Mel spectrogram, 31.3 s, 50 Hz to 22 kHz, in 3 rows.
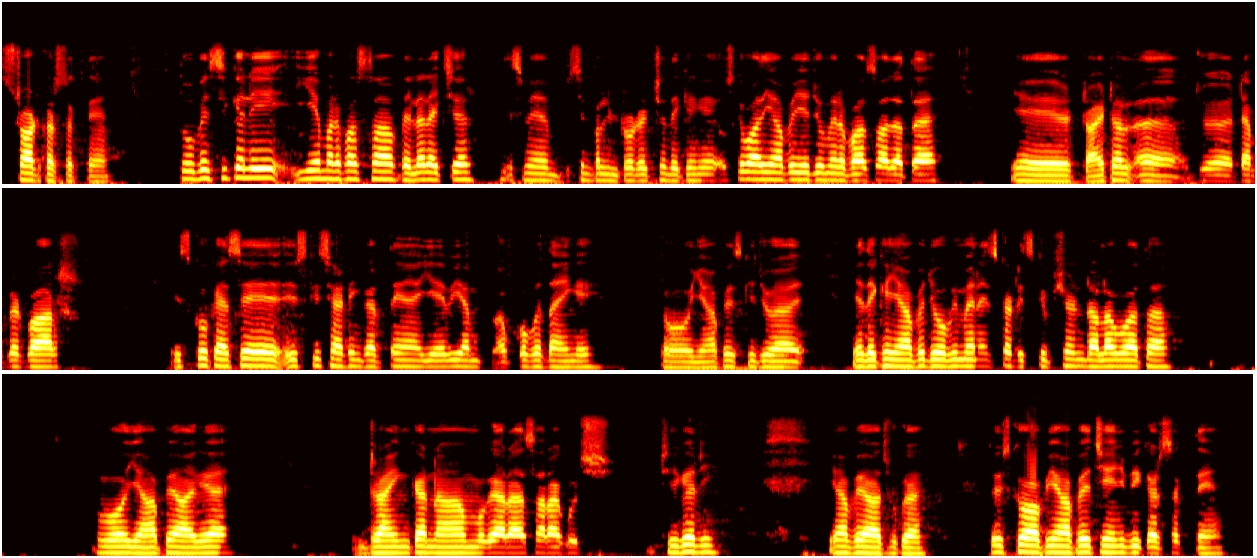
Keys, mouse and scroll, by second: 2.8-6.1 middle drag, 6.1-6.9 scroll up 1, 6.9-17.2 middle drag, 17.2-17.5 scroll up 1, 18.7-20.8 middle drag, 20.8 click, 26.4-27.0 scroll up 1, 28.9 scroll down 1, 29.3-31.3 drag.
